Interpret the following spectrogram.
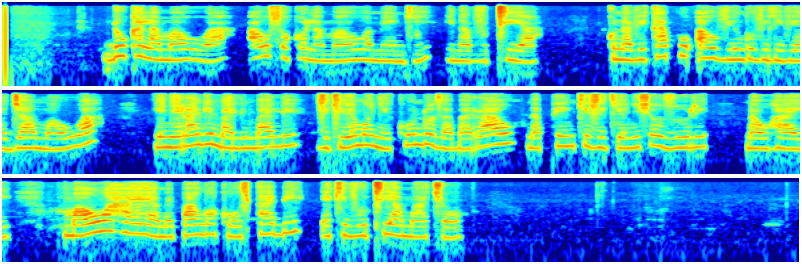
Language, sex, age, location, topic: Swahili, female, 25-35, Nairobi, finance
